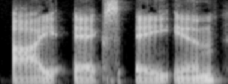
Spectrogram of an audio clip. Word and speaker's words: Ixan: He's actually spelled Ixan, but the correct pronunciation is Ixan, like Ixan.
